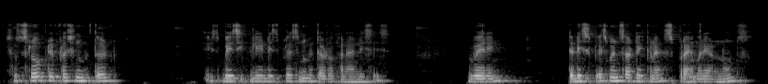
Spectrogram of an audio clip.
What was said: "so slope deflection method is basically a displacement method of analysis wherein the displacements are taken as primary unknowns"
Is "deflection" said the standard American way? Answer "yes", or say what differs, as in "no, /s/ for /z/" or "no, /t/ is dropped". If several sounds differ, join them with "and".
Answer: no, /k/ is dropped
